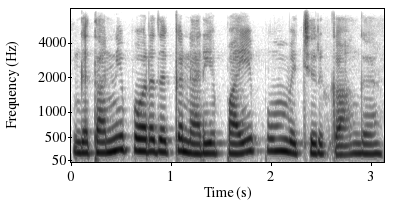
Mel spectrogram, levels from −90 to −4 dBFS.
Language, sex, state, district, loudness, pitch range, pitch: Tamil, female, Tamil Nadu, Nilgiris, -15 LUFS, 195-235 Hz, 210 Hz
